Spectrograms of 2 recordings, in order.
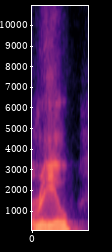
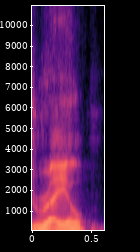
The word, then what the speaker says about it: Rail: to me he said it's not real as into duran duranson it's rail yep so i i'll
